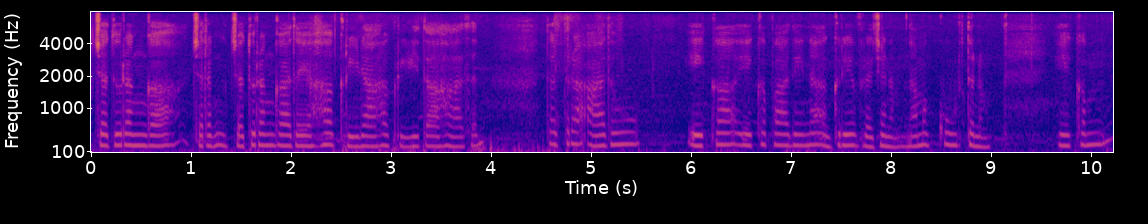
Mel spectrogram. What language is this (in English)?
Sanskrit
